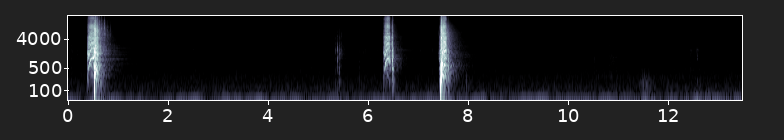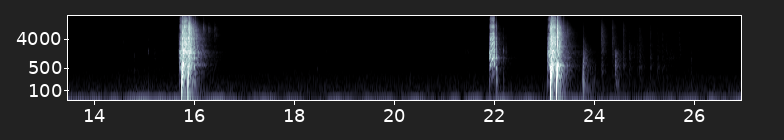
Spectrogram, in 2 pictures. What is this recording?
Sound effects > Objects / House appliances
Airsoft Shooting a can (gun pov) - NT5 Split mono
Reminder to never point anything gun like (toy or not) at people. If you know it's empty, if you know it's safe, please still practice good gun handling and respect. Subject : A electric airsoft MP5. Date YMD : 2026 January 23 Location : France Indoors. Rode NT5 omni (Near the trigger/motor Left) NT5 Cardioid (Overhead). Weather : Processing : Trimmed and normalised in Audacity. Notes : Tips : There were 4 mics (NT5 Overhead, NT5 Motor/trigger, DJi MIC 3 trigger/motor, Dji Mic 3 barrel exit). No stereo pair really, but two recordings are grouped as a mono pair for safe-keeping and timing/sync. I suggest you mess with splitting /mixing them to mono recordings. If you know it's empty, if you know it's safe, please still practice good gun handling and respect.
Air-soft, Mono, mag, Tascam, shooting, sodacan, soda-can, FR-AV2, Airsoft, can, MP5, NT5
